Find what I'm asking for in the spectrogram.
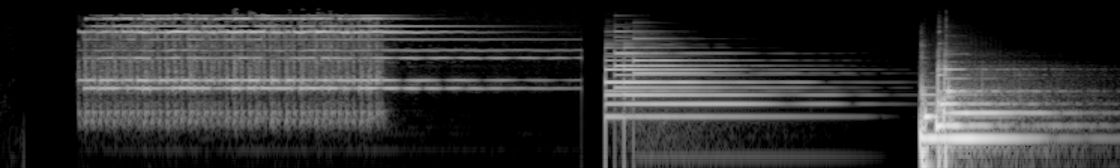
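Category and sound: sound effect, telephone bell ringing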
